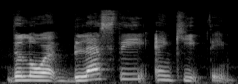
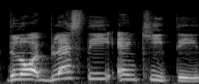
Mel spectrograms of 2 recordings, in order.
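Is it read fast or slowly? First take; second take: slowly; fast. First: It is read at a slower pace. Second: It is read at a quicker pace.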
